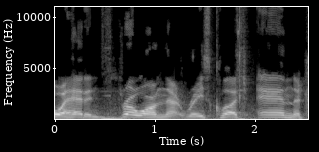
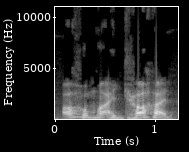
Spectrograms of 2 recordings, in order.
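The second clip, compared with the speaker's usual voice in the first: laughing; 6 dB louder than usual. Real, not acted. Laughs at huge spoilers.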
